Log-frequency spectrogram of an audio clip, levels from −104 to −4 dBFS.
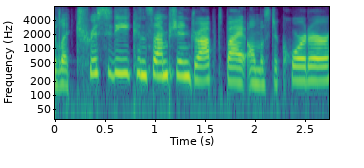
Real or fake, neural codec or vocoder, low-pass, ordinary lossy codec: real; none; 7.2 kHz; Opus, 32 kbps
